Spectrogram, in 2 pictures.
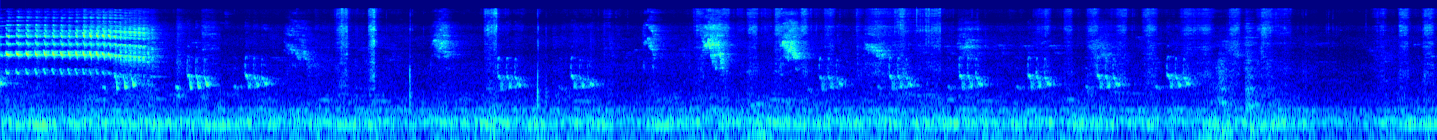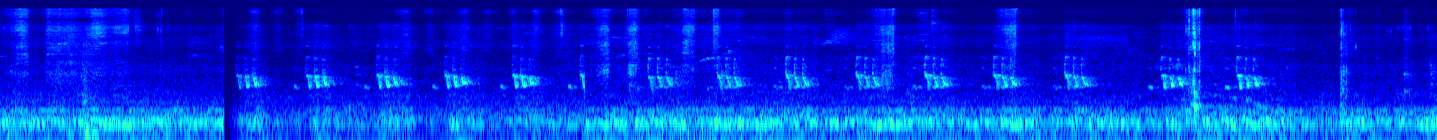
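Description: A bird calls over and over in runs of short notes, about two a second. Under the calls come sharp clicks of raw green banana being sliced on a boti blade.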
